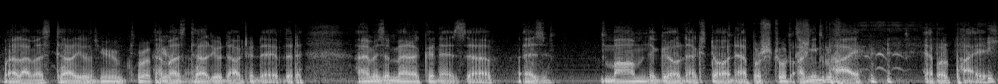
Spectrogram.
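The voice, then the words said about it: German accent. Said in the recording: “What the heck's the story with the accent, guy? It's a dumb accent. It's a very nice accent if you're a German person.”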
